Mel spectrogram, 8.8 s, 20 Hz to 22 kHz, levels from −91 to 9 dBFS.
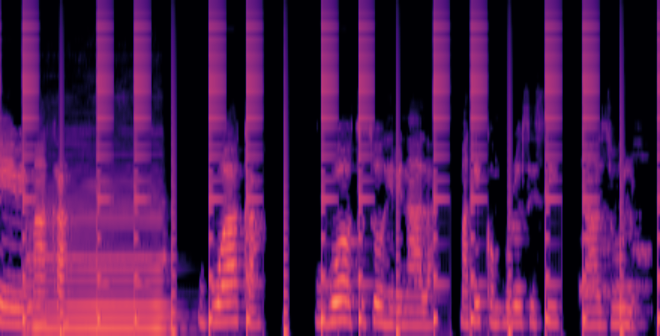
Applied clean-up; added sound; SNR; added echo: none; Keyboard (musical) + Bowed string instrument; 0 dB; none.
